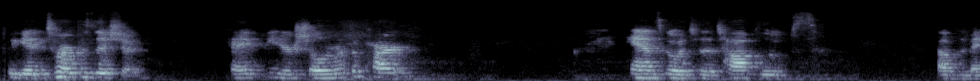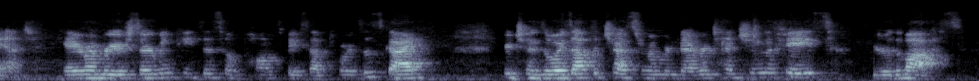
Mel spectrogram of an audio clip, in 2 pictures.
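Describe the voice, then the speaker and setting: A woman coaches a workout like an aerobics instructor, with short, commanding and encouraging cues at a middling pitch. Her voice carries from a distance in a roomy, echoing space, with faint noise in the recording. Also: steady tone, brisk, long pauses, a bit bright. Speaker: fitness class instructor. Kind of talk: aerobics instructor cueing a live workout with counts and breathing cues. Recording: roomy echo, far from mic, faint noise.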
